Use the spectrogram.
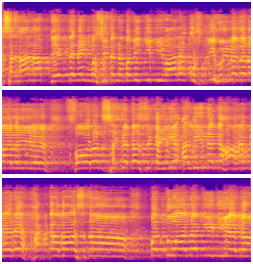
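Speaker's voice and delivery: urgent high cry. Acted. Ali urging Salman to stop the curse, high anguished cry. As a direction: cry out the warning with rising urgency. Ali's urgent plea, climax.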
